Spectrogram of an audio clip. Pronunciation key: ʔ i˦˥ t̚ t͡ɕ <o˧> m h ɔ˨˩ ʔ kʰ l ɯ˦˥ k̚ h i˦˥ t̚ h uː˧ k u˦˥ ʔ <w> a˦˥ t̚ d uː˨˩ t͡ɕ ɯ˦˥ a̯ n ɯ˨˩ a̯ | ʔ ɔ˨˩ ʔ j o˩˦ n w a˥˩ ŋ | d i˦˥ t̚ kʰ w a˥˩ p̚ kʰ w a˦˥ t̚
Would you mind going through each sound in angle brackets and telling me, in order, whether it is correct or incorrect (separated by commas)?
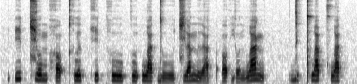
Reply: correct, correct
